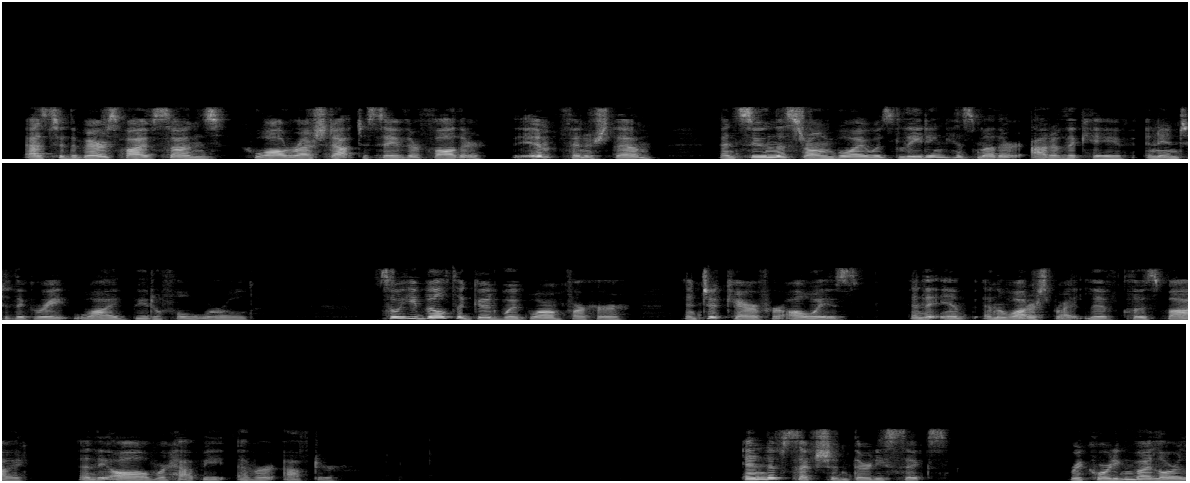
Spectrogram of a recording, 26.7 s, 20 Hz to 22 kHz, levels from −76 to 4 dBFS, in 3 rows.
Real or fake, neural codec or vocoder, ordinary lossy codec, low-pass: real; none; AAC, 32 kbps; 7.2 kHz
